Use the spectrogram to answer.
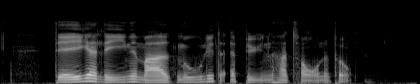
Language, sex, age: Danish, male, 32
